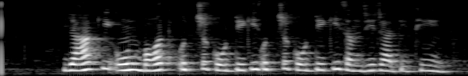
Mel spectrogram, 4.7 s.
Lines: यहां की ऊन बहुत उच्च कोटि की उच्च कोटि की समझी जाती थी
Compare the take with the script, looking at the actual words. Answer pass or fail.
pass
